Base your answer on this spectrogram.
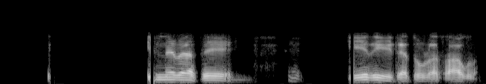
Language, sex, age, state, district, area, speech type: Dogri, male, 60+, Jammu and Kashmir, Reasi, rural, conversation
